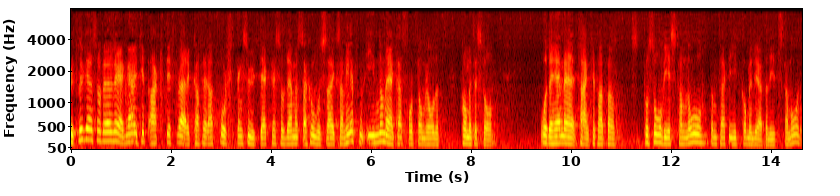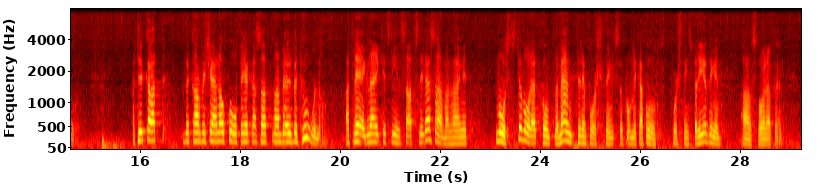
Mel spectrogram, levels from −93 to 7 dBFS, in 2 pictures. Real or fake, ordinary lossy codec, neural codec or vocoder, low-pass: fake; none; codec, 16 kHz, 1.1 kbps, Voila-Tokenizer; none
